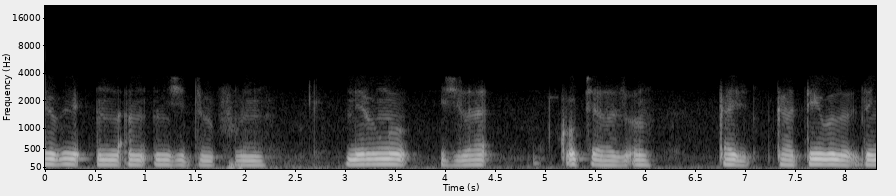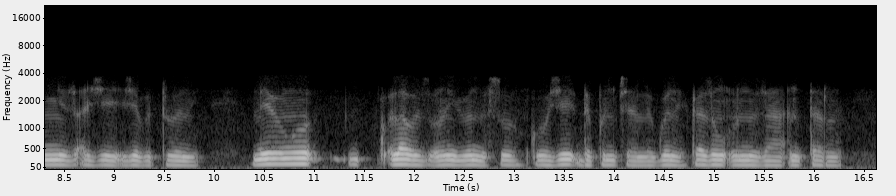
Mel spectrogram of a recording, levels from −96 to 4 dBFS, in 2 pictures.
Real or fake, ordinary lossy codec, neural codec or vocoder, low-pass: real; Opus, 32 kbps; none; 3.6 kHz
